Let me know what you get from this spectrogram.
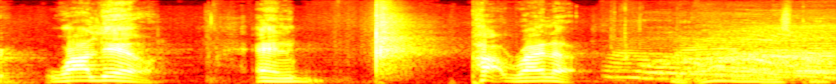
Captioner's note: audience exclaims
